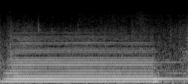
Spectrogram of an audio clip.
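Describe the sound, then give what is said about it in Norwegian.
A single sustained horn blast from a small fishing boat (a sjark), loud, holding a steady low tone with rich harmonics for about two seconds before it starts to fade. “Jeg ble så jumpscare altså, Jeg ble så, så skremt av den båten, av den sjarken.”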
